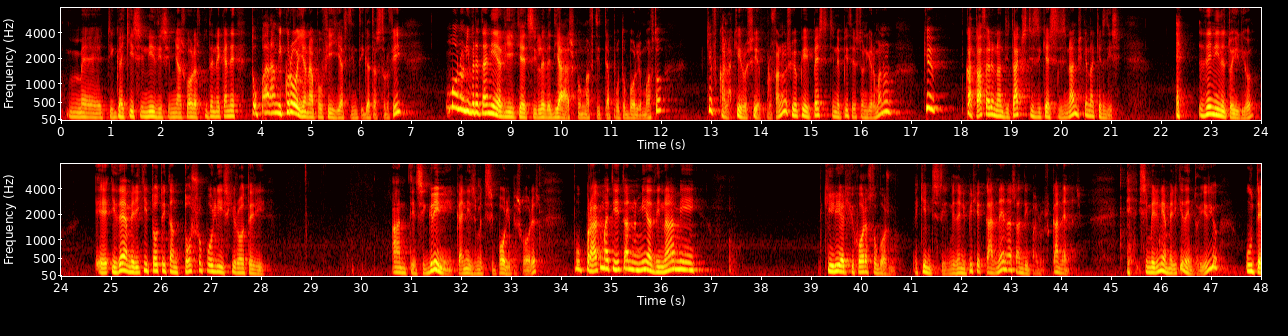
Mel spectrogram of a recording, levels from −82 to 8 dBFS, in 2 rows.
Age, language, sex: 60-79, Greek, male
